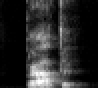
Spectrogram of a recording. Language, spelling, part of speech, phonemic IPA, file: Dutch, prate, verb, /ˈpratə/, Nl-prate.ogg
- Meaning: singular present subjunctive of praten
